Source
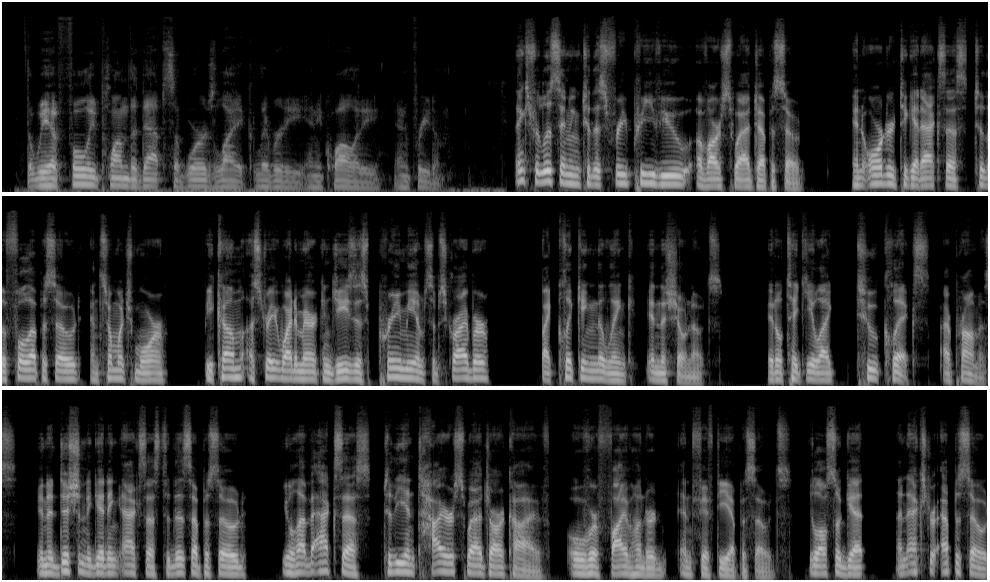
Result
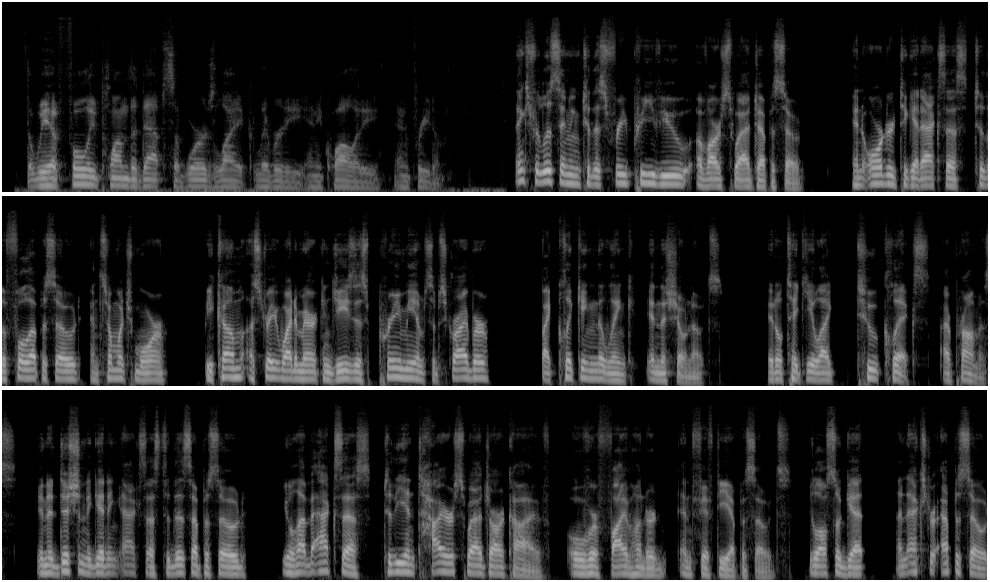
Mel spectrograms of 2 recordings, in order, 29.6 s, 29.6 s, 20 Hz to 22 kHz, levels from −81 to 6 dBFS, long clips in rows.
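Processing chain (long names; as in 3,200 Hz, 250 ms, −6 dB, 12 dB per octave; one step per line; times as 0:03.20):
0:20.75–0:21.20: downward compressor 6 to 1, threshold −25 dBFS, peak gain reduction 8.5 dB
level −5.5 dB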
